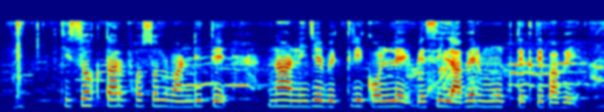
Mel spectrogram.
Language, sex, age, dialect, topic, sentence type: Bengali, male, <18, Jharkhandi, agriculture, question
